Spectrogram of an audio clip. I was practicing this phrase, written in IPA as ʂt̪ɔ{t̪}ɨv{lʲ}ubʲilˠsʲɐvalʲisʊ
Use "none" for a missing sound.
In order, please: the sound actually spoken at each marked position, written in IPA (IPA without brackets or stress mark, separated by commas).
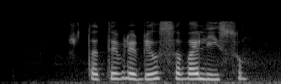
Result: t̪, lʲ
